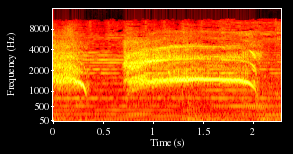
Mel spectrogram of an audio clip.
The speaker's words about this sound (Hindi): नयनतारा बौखला गई वो वो चीख रही थी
